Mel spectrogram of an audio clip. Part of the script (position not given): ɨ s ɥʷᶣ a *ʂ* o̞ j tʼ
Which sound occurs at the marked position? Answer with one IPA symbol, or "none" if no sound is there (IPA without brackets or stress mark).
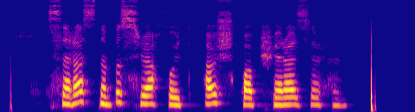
χ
